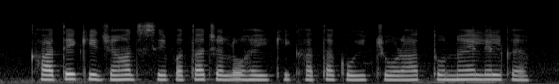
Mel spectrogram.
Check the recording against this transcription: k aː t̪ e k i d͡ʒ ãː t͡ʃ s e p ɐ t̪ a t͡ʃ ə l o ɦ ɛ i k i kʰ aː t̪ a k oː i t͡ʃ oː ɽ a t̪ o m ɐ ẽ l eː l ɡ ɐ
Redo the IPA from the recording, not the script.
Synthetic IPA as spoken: kʰ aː t̪ e k i d͡ʒ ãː t͡ʃ s e p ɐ t̪ a t͡ʃ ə l o ɦ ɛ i k i kʰ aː t̪ a k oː i t͡ʃ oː ɽ a t̪ o n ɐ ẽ l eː l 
